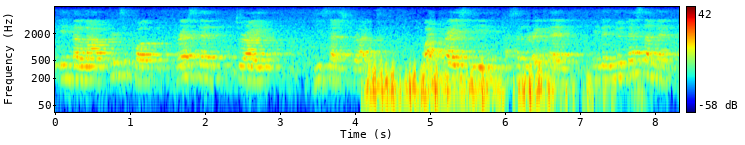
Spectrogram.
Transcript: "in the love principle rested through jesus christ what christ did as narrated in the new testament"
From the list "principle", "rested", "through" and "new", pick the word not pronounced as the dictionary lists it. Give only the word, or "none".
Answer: through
